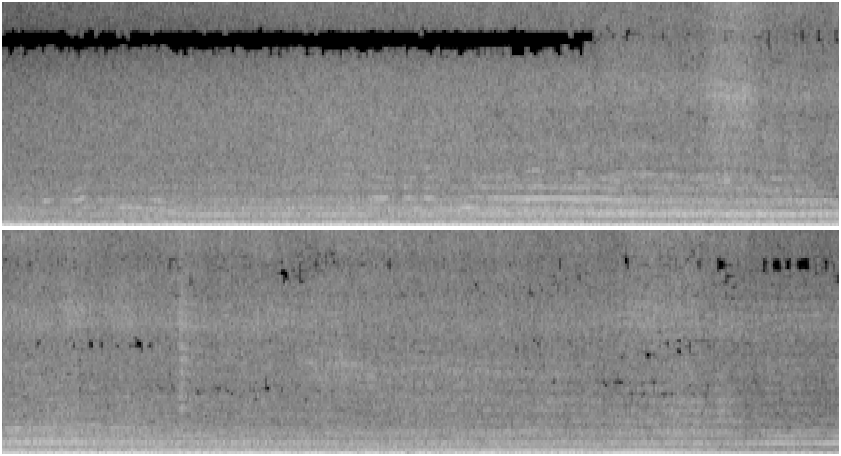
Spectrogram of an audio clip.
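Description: A diesel locomotive engine rumbles loudly close by.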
